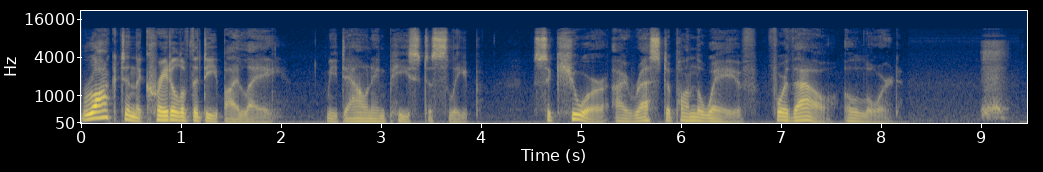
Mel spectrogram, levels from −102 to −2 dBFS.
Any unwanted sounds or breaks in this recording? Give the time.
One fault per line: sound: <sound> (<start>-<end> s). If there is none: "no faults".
sound: sniff (9.0-9.3 s)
